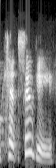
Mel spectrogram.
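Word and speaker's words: kintsugi: about um the i don't know how to pronounce it is it k-i-n-t-s-u-g-i oh kentsugi yes yeah yes yeah can you can you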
